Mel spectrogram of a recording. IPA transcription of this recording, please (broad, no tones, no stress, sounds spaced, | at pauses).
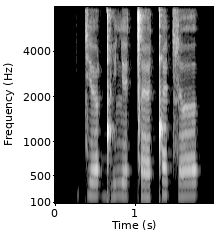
tʲ œ ɡ͡ǃ i lʲ ɛ ǀ ɛ ǃ ɛ t͡s ə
